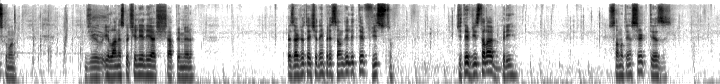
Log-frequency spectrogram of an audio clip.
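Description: A young man talks with animation close to a microphone, in bursts.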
